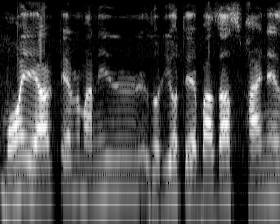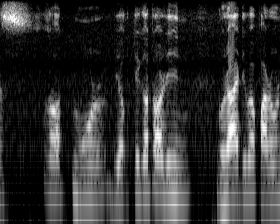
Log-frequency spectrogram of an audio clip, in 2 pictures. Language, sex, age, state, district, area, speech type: Assamese, male, 30-45, Assam, Jorhat, urban, read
